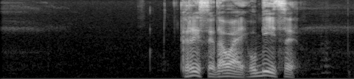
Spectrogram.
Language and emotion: Russian, angry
